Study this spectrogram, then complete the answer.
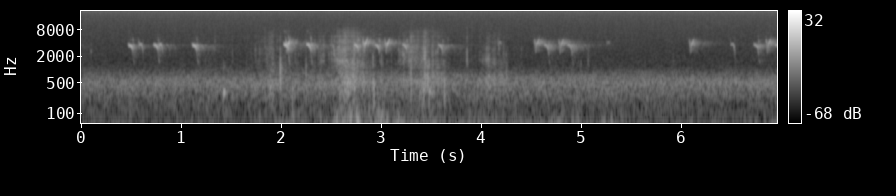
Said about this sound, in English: Wild Bird. Looks like a male. Song phrase.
